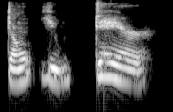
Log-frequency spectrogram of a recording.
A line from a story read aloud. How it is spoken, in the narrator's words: Connor hisses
